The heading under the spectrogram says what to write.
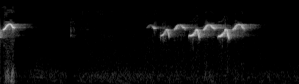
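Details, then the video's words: Magnolia warbler: a brief high chip opens, then after a pause a short run of about six quick, slurred, rising-and-falling whistled notes, high-pitched and clear, with silence around them. "Magnolia warbler Calling."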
